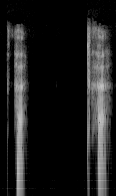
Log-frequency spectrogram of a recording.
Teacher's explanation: The point is the letter P in French is not pronounced so much like the English one, which could be pronounced like a p, p, a very strong puff of sound coming through the lips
